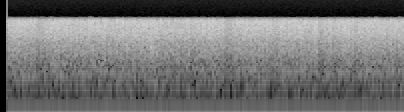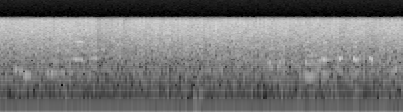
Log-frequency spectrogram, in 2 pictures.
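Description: Heavy hailstorm pelting a lawn and porch, a dense, steady din with no let-up.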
